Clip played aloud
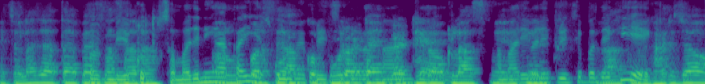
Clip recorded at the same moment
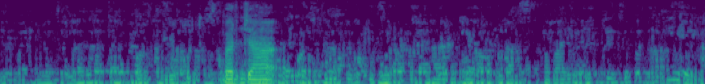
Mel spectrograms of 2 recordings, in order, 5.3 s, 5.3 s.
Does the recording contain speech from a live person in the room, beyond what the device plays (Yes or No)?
Yes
